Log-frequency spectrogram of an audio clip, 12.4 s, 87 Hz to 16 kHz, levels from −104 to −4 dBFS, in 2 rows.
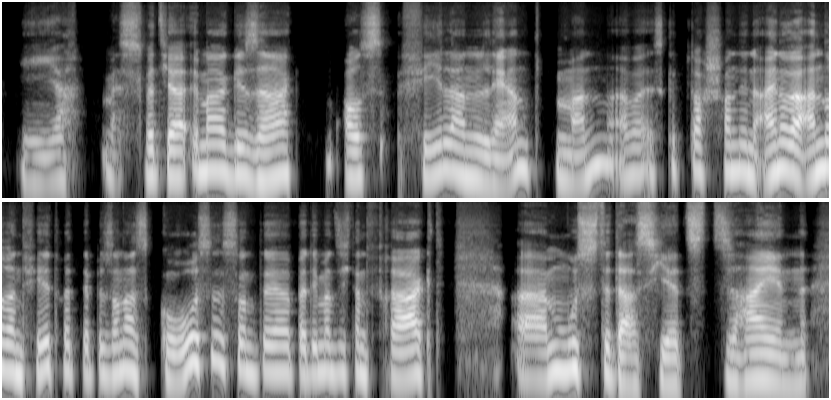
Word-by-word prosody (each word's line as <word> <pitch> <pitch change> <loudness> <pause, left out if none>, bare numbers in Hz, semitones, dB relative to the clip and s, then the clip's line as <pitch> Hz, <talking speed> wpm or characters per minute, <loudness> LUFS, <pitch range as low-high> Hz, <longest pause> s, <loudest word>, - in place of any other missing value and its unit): Ja, 135 +2 -9 0.3
es 145 - -7
wird 160 -1 -2
ja 155 0 +5
immer 180 +1 +1
gesagt: 160 +1 +1 0.3
„aus 150 -2 -1
Fehlern 165 0 -2
lernt 145 +7 -1
man.“ 150 +9 -3
Aber 170 -6 -6
es 170 - -12
gibt 195 - -14
doch 180 -1 -1
schon 180 0 -3
den 175 -2 0
ein 165 +5 +3
oder 180 - +8
anderen 180 +1 +3
Fehltritt, 180 +1 -3
der - - -3
besonders 165 0 -2
groß 205 - +1
ist 215 -4 -4
und 175 -3 -2
der 175 -1 +1
bei 165 -1 -2
dem 170 +1 -2
man 180 - -1
sich 170 -1 -6
dann 175 - -1
fragt, 155 +1 +3 0.5
äh, 145 0 +1
„musste 180 0 +2
das 130 -4 +2
jetzt 130 -2 -1
sein?“ 140 -3 +1
165 Hz, 180 wpm, -22 LUFS, 145-180 Hz, 0.5 s, oder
